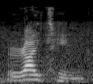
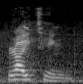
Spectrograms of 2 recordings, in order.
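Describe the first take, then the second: No difference in how they are said.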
